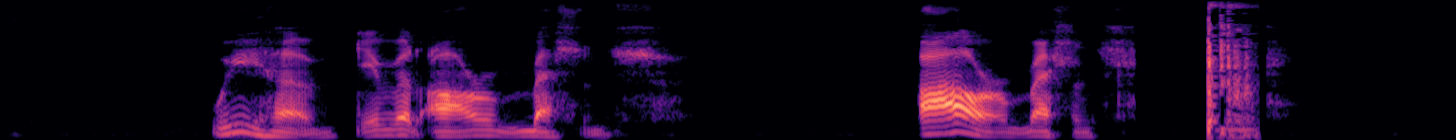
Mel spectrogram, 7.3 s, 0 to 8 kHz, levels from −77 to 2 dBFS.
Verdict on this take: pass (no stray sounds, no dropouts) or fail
fail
